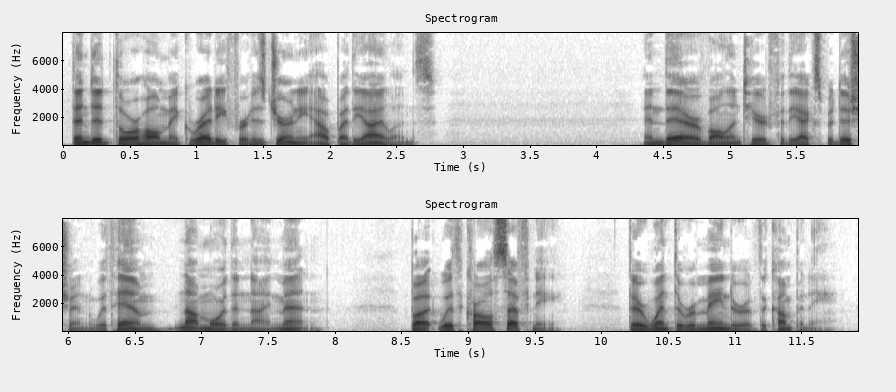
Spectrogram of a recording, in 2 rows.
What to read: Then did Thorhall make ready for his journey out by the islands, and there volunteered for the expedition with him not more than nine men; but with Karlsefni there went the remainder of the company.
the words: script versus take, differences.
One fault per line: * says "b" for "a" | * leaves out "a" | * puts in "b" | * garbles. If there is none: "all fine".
all fine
